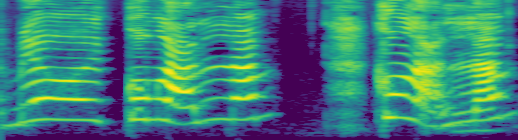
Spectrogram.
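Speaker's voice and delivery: put-on high-pitched pleading child spirit; possessed child voice. Dead child asking mother for burnt clothes, child voice. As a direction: beg mother like a cold little child. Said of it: "Cái lúc này nó mới nói".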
